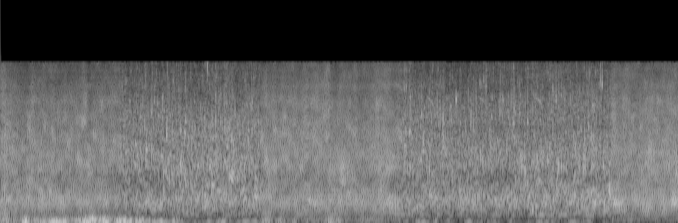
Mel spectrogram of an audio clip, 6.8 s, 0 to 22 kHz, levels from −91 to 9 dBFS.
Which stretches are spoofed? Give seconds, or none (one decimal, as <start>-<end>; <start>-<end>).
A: 0.0-1.2; 2.6-4.0; 6.1-6.8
